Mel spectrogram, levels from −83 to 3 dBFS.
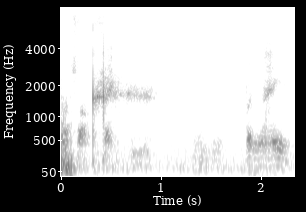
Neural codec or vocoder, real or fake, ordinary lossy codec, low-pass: vocoder, 44.1 kHz, 80 mel bands, Vocos; fake; Opus, 64 kbps; 7.2 kHz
